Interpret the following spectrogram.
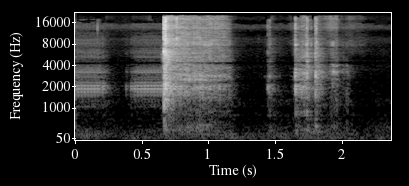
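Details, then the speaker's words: PSP 3000 Monster Hunter model returned by a customer, UMD drive test; harsh high buzzing bursts, one long and several short, as the disc spins up, sounds pretty bad; owner wonders if the disc is at fault; UMD drive buzzing. "I can hear the drive moving, and that doesn't sound good. It sounds pretty bad, actually."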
